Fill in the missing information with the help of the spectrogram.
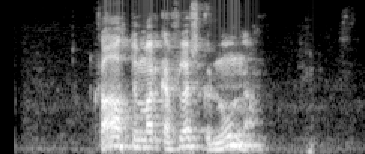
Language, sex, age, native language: Icelandic, male, 40-49, Icelandic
